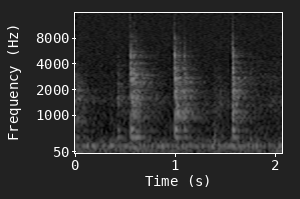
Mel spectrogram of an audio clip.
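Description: Fabric scissors snipping through cloth: three short, sharp snips about half a second apart.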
